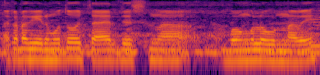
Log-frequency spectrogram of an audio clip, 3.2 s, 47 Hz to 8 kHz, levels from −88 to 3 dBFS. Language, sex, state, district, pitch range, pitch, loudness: Telugu, male, Andhra Pradesh, Krishna, 130-135 Hz, 130 Hz, -22 LUFS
